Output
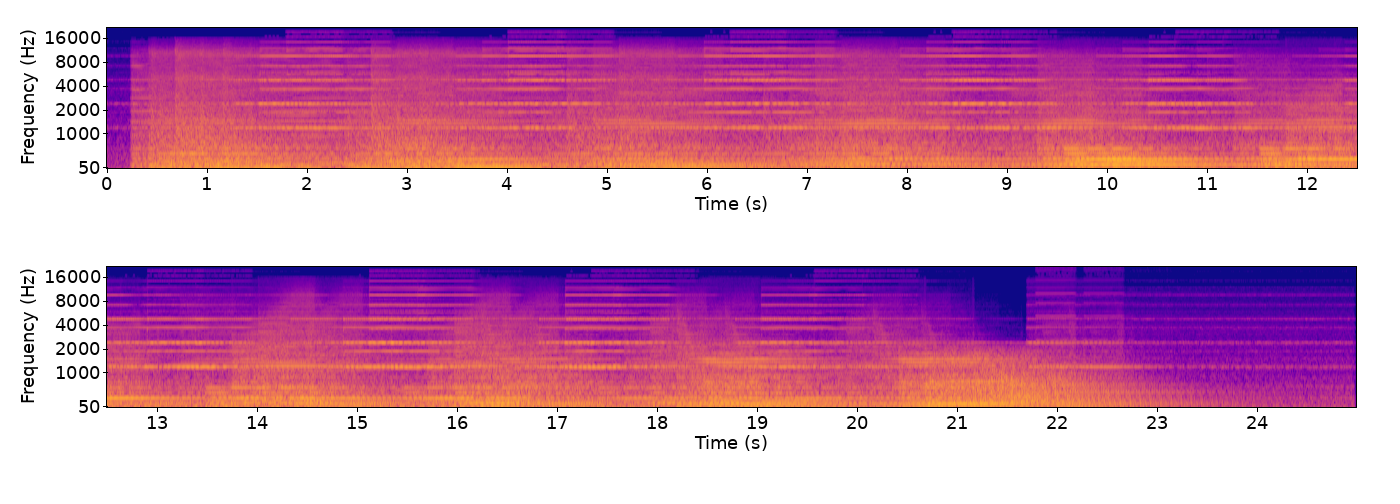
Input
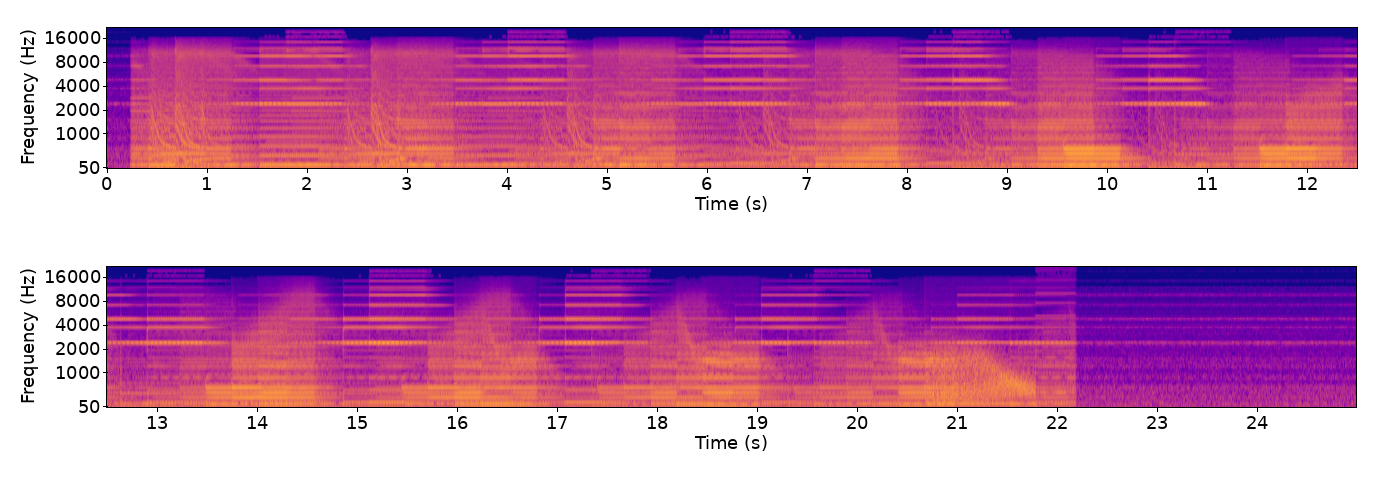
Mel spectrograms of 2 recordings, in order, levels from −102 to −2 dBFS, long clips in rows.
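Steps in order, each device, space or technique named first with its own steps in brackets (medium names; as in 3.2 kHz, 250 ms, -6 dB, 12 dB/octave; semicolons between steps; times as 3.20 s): 8.80–10.28 s: de-hum 49.54 Hz, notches 2; 20.69–21.70 s: steep low-pass 2.1 kHz 72 dB/octave; feedback delay 482 ms, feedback 15%, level -5 dB; octave pedal (harmony voices -12 st 0 dB); filtered feedback delay 102 ms, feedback 83%, low-pass 1.7 kHz, level -3.5 dB; trim -4.5 dB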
